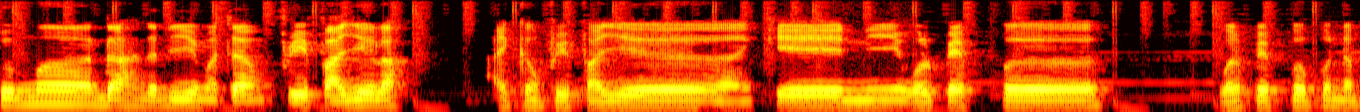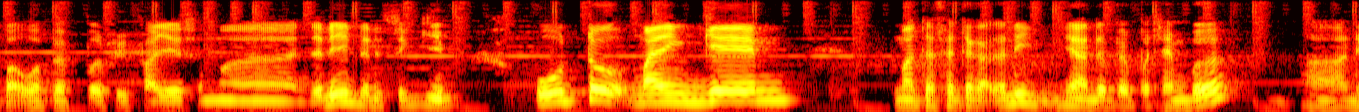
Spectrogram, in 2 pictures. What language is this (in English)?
Malay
